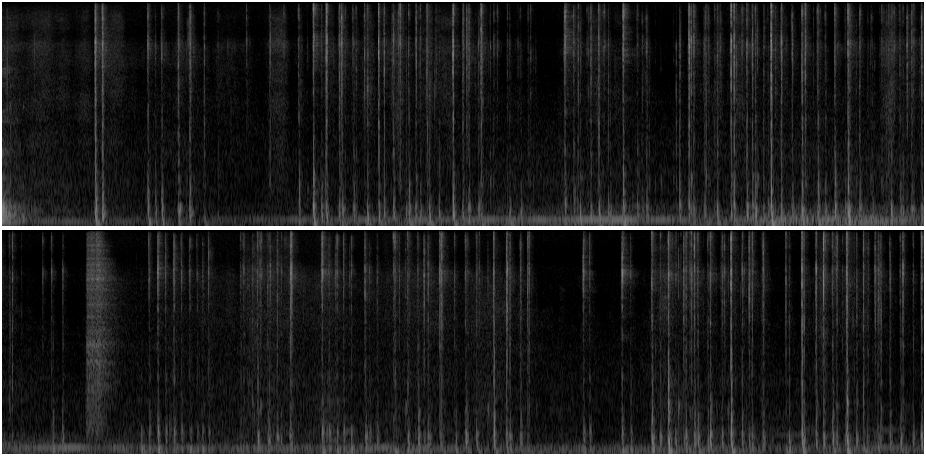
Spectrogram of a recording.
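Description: Typing on a computer keyboard: a run of quick, irregular keystrokes with short pauses between bursts of words.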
